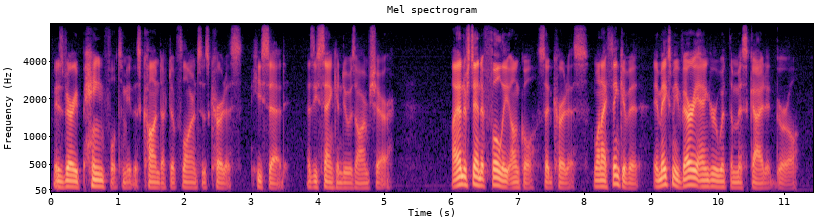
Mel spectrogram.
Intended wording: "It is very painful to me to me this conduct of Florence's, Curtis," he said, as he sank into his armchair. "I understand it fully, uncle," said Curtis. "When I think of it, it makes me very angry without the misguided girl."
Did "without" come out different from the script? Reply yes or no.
yes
